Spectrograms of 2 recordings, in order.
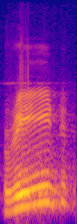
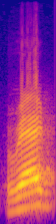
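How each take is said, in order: First: "ریڈ" with a long ee, like reed; first-form pronunciation. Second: "ریڈ" with a short e, like red; second-form pronunciation. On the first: Teacher demonstrating first form to students, "ریڈ" as "reed". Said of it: "اس کی pronunciation first form کی different ہے". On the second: Teacher demonstrating second form to students, "ریڈ" as "red". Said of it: "second اور third کی pronunciation equal ہے". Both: Shown as a demonstration.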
